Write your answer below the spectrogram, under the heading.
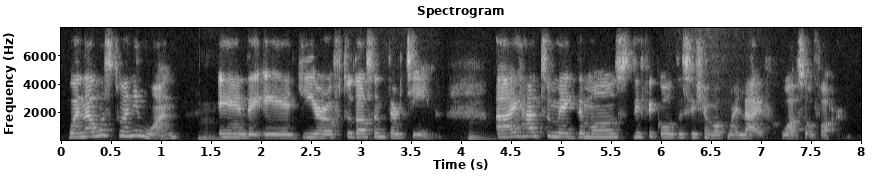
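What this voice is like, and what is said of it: Cuban Spanish accent. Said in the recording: “As you can tell by my name and my accent, yes, I was born and raised in Cuba.”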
